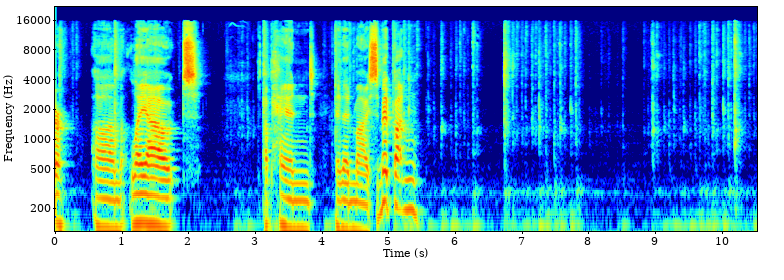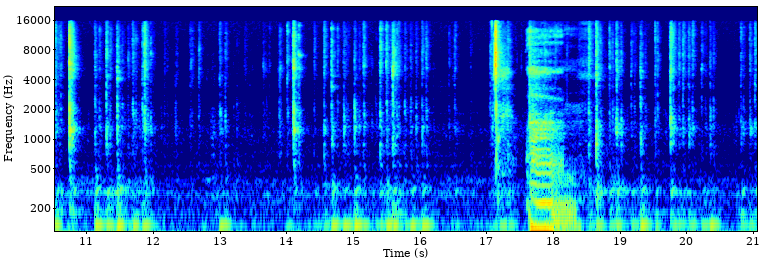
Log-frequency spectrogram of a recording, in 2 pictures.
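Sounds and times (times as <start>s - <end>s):
speech: 0.0s - 2.2s, 3.1s - 5.5s
person typing code on a computer keyboard: 5.0s - 17.3s, 18.5s - 21.0s.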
